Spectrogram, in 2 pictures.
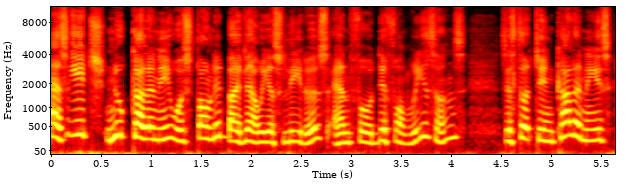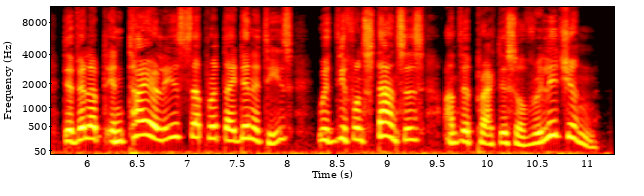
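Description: Woman as a lively French animal lady. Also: a little high, moderate pace, no echo, studio quality, lightly acted. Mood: thoughtful, explaining. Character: Liz, elegant, thoughtful female French animal teacher. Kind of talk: audiobook storybook character voice.

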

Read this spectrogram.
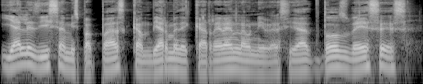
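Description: A man's voice: on the low side, moderate pace, mellow, no room sound, studio quality. A man in his twenties from Finland, co-hosting a conversational podcast. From Finland, has lived in Ecuador. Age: 20s. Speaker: podcast co-host.

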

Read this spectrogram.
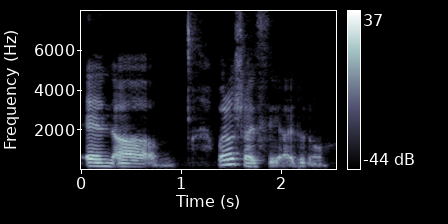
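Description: A woman's voice: on the low side, expressive, moderate pace, creaky. A young Singaporean woman co-hosting a podcast, chatting casually and laughing often, with Singlish particles in her talk. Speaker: podcast co-host. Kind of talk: casual chat.

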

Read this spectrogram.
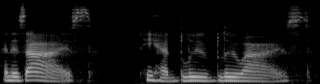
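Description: A woman narrates a story in audiobook style. Her pitch sits a little low and carries some gravelly fry. The sound is dry, with very little room in it. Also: fairly even intonation, slow, dry recording. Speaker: fan fiction reader.

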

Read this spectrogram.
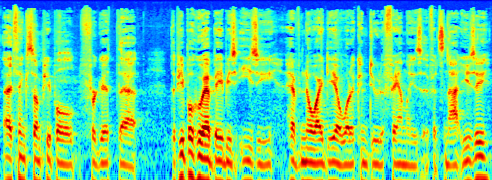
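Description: Deep-voiced earnest man. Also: fairly even intonation, fairly quick, a little mellow, a little hiss or hum. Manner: earnest, repeats for emphasis. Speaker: guest. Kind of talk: casual chat.

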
